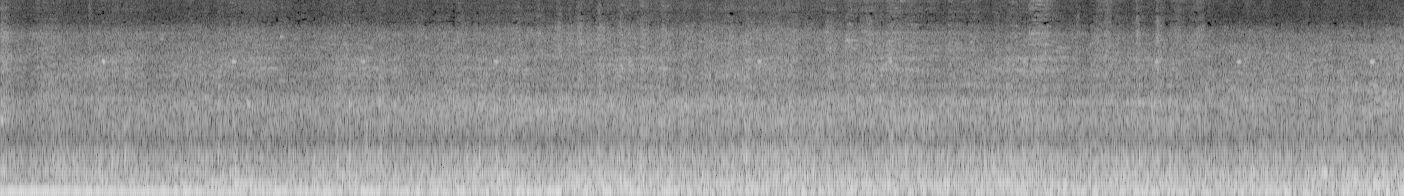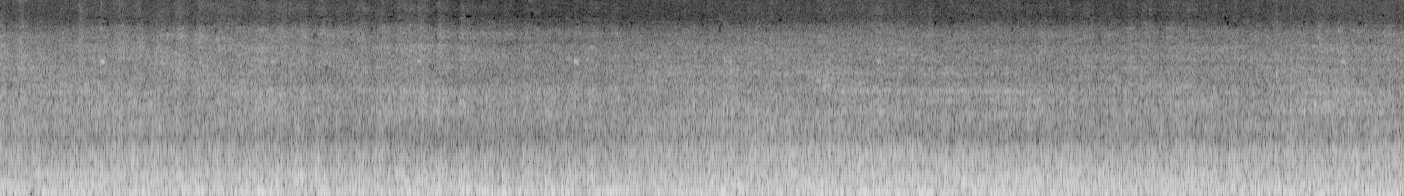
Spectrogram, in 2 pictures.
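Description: Freight train cars rolling past at speed: a steady rumble with the clatter of steel wheels over the rails.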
